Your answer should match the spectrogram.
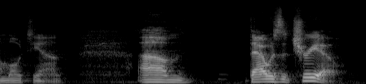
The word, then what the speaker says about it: Motian: I guess it's pronounced Motian, but he just went with Motion after so many years cuz that's what everybody would say. So, even he started calling himself Paul Motion, but I'm pretty sure his original pronunciation is Paul Motian.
